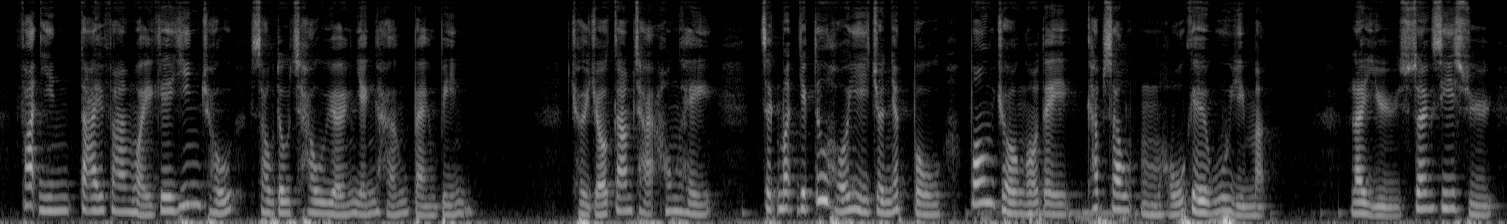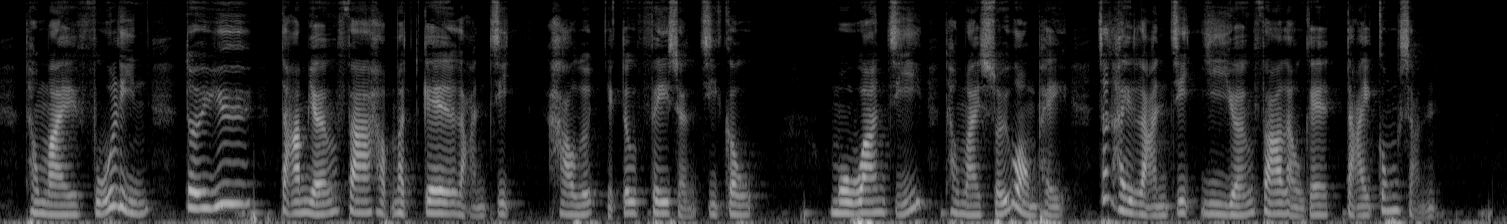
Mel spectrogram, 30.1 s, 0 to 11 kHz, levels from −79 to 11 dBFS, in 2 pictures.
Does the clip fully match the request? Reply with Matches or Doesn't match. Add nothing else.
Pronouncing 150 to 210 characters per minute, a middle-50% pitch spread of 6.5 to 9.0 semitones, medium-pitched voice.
Doesn't match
